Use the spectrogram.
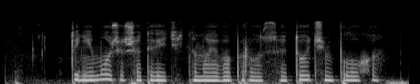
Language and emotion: Russian, sad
